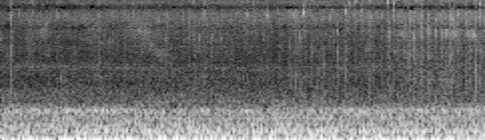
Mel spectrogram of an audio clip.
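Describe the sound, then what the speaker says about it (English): Butter melts over medium heat on a pancake griddle, giving a steady, faint, even sizzle that holds unchanged with no talk. "I'm going to put a tablespoon of butter, let that melt, spread it around on the griddle"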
